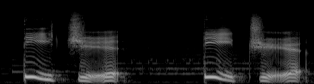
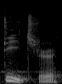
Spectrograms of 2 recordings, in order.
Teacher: 地址 fourth and third tone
